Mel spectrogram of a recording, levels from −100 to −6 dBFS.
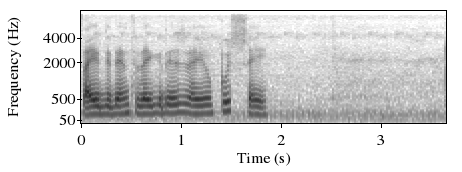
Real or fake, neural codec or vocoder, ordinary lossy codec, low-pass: real; none; none; 7.2 kHz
